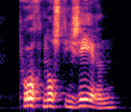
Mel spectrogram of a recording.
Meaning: to forecast, to predict, to prognosticate
- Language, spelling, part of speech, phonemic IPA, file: Dutch, prognosticeren, verb, /ˌprɔxnɔstiˈserə(n)/, Nl-prognosticeren.ogg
